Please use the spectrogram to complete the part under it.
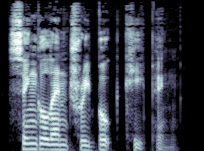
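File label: "single-entry bookkeeping", British English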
